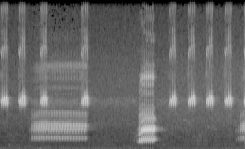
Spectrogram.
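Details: Male gray tree frog calling from a little cave beside a pond in a forested part of Ontario, Canada, warning a rival male over territory: a long pulsed trill, then a louder short burst answered by the rival, with steady high chirping ticks throughout.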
